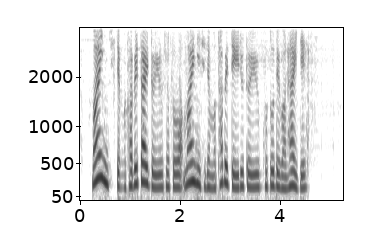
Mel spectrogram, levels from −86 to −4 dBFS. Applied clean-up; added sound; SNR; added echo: neural separator model SepFormer WHAM!.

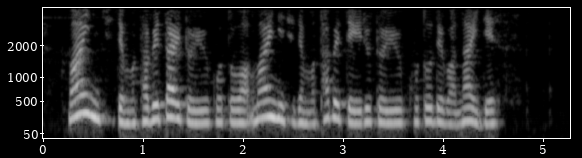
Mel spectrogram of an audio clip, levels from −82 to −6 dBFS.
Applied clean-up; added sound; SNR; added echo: none; none; none; none.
